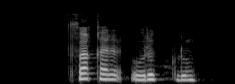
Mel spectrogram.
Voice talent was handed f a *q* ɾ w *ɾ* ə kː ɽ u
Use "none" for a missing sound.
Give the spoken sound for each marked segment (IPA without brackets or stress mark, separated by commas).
q, ɾ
